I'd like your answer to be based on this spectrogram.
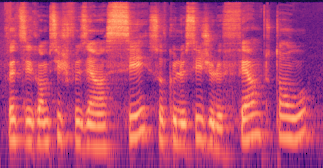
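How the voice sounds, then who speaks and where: A woman teacher talking young children through handwriting, step by step, in slow and simple words. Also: medium pitch, mellow.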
